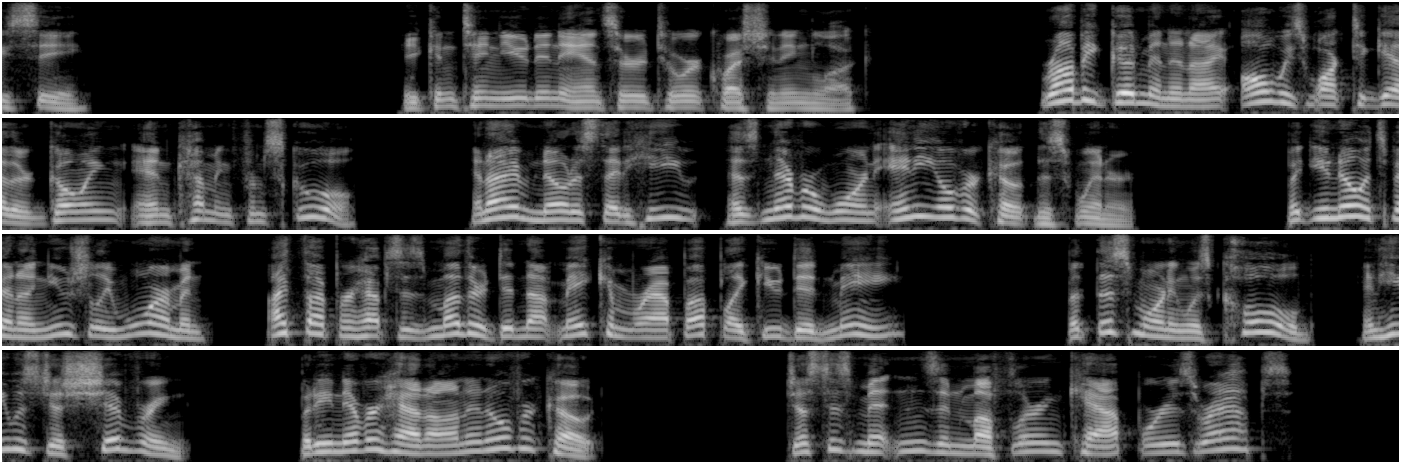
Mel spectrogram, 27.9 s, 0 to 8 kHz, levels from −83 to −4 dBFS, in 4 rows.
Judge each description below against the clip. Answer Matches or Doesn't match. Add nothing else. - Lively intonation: Matches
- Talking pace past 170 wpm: Matches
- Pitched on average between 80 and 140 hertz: Doesn't match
